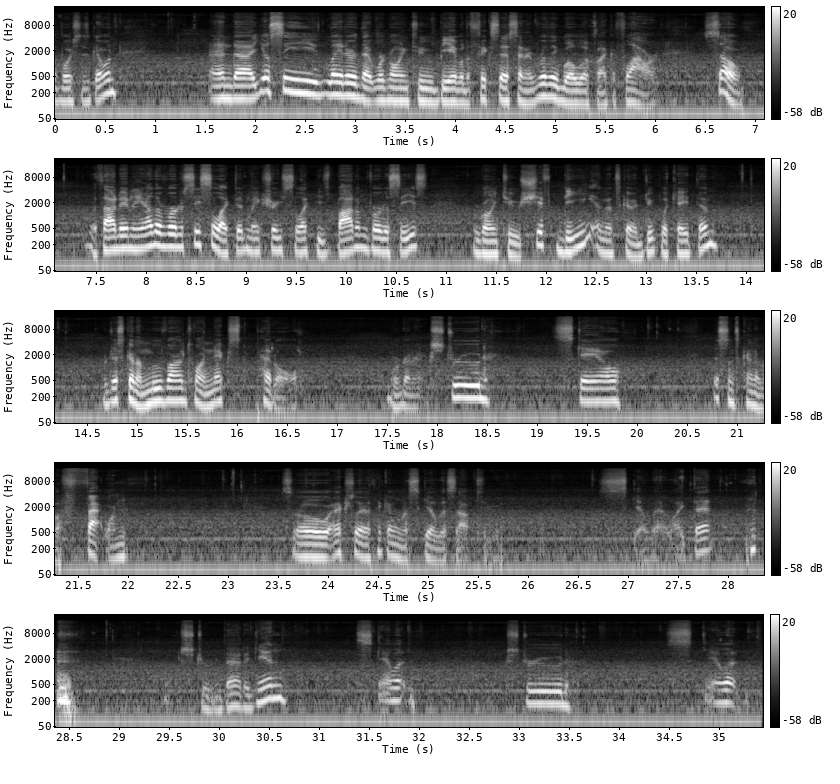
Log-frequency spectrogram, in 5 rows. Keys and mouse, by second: 0.7-6.6 middle drag, 6.6 a, 9.0 b, 12.2 shift+d, 14.6 r, 15.9 e, 18.7 s, 20.3 g, 22.5 s, 23.8 click, 24.8 s, 26.3-27.6 drag, 28.7 e, 30.0-31.6 drag, 30.7 s, 32.0 e, 34.0 s.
